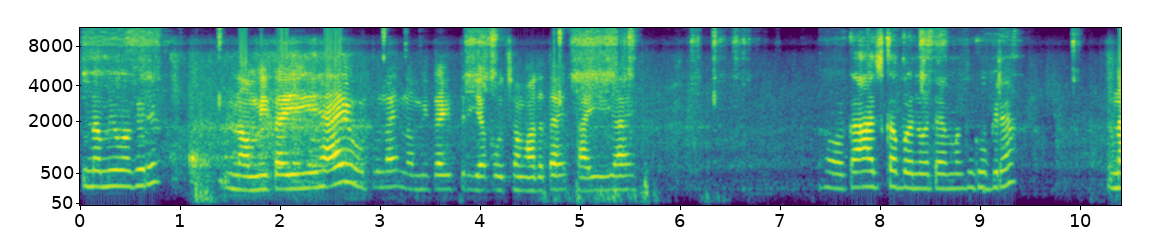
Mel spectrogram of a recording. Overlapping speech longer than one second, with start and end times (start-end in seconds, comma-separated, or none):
none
